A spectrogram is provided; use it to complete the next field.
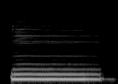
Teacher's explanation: the E vowel, where the tongue is bunched up towards the front of the palate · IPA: /i/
